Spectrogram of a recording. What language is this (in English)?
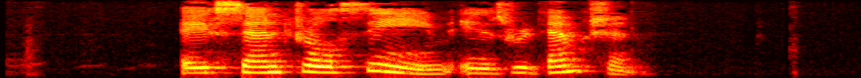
English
